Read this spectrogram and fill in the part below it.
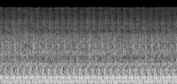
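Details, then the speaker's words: Yanmar SB12 marine diesel after fuel line repair and re-bleeding, primer bulb mounted vertically, run about 40 minutes continuously: steady, even knock-free idle at constant pitch; running smoothly and healthy. "Keep running it for a while. Make sure it's all the air's out of the line now. Well, the engine's been running about 40 minutes now, continuously."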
